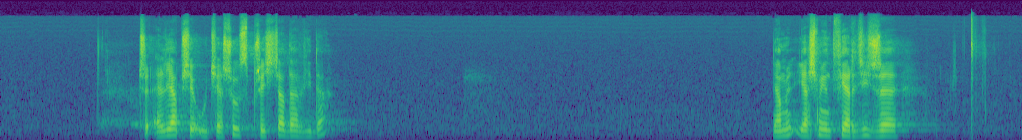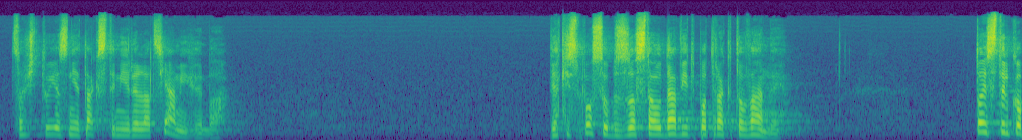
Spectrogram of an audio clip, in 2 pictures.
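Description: A young man speaks calmly into a microphone, in short phrases with long pauses.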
